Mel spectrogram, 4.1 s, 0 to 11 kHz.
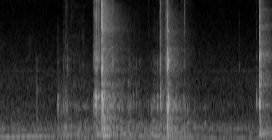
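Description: Mechanism of a 1920s Rapid pinwheel calculator worked by hand: three sharp metal clicks, the loudest about one and a half seconds in, another a second later and one near the end.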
